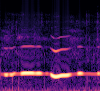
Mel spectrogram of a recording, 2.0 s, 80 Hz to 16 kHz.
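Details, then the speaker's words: Minelab GPX 5000 metal detector with gain turned up to maximum 17: the threshold warbles and surges unevenly and ground balances poorly. The target is louder but the excessive gain adds a lot of noise. "I just put it all the way up to 17 so you can hear immediately doesn't want a ground balance terribly well quite quite noisy as we detect and you can hear that target it has gotten a lot louder"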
